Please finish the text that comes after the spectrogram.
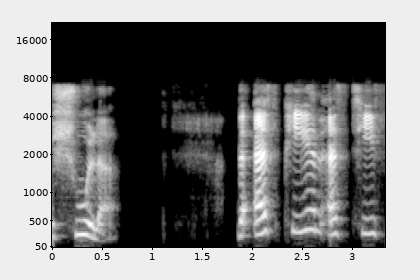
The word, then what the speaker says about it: Schule: The SCH sound is pronounced actually like sh, like in shit. Normally, when we see the SCH, we pronounce it like SK, like school or schedule. But when they have an SCH, it's pronounced like sh. So this would be Schule.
